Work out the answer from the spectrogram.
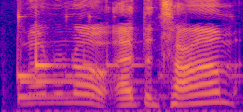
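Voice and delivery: normal talking voice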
